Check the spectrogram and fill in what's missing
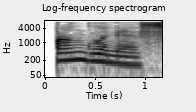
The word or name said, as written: unguinous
